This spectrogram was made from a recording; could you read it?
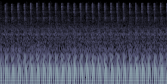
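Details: Peugeot Satelis scooter, small single cylinder, first cold start with automatic choke: quick even pulsing idle, no knocks or misses; won't rev yet on choke, running cleanly.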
